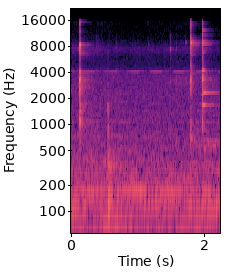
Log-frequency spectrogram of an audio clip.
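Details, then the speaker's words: Juki MO-2366N 5-thread overlock machine turned slowly by hand during broken looper replacement: four unevenly spaced sharp metallic ticks as the looper strikes the needle, bent needle seen after looper was moved back. "Data kedengaran ya suaranya, ngadu ya."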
